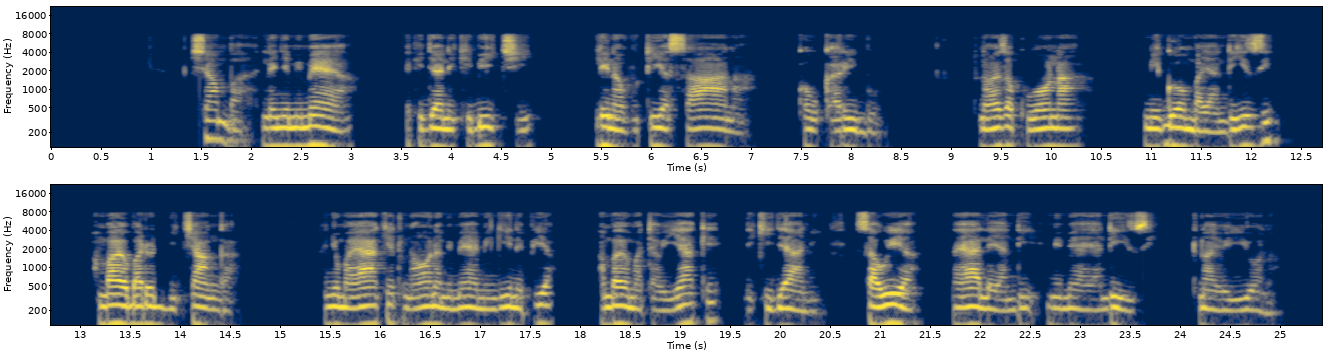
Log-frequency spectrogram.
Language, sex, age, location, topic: Swahili, male, 25-35, Mombasa, agriculture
